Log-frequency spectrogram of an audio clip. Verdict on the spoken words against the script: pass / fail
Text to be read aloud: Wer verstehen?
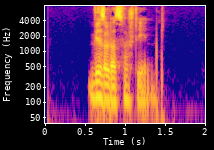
fail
